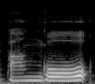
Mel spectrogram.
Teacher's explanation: Vorsicht die Aussprache, Bango, also das O ist eine Verlängerung mit einem U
